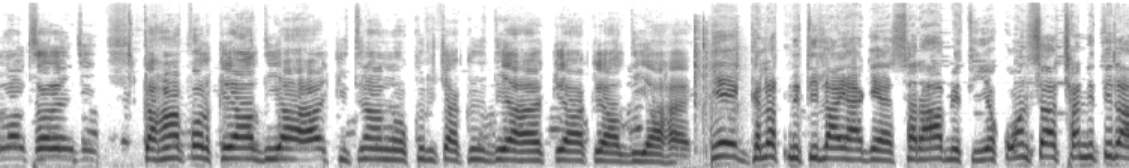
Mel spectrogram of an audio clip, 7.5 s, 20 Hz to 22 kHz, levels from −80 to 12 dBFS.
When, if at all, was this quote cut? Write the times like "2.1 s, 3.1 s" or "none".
4.7 s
